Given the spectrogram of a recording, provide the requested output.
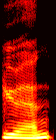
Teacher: The word meaning far or it's far is pronounced with a falling, rising tone.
